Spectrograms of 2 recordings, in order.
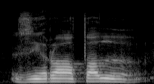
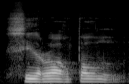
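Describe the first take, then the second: First: It begins with a light z sound. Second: It begins with a plain, light s sound. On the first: "dengan huruf zai yang tipis" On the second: "dengan huruf sin"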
